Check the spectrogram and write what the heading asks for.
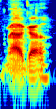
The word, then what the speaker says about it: MAGA: And don't hate on me that, because I'm not a mega person. I'm Canadian. So don't even go there. I can tell you're Canadian by how you pronounce MAGA.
